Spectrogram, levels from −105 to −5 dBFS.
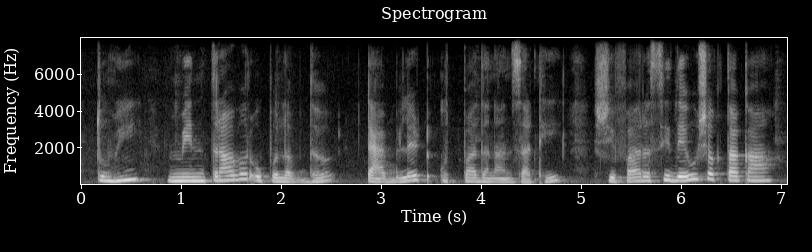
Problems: none marked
